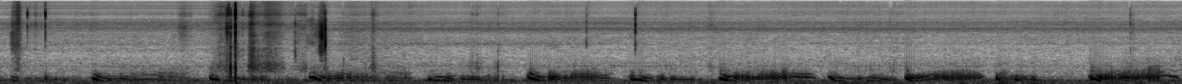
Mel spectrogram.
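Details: A sleeping cat's snoring in darkness: a few sharp clicks and taps at first, then steady low, rough breaths with a faint whistling edge, about one every second.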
